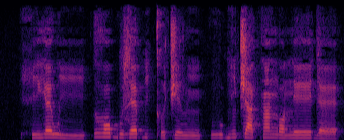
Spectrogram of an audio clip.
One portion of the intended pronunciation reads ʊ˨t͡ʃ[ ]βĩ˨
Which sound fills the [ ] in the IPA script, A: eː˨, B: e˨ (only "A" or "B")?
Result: B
